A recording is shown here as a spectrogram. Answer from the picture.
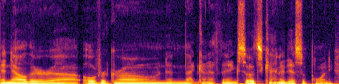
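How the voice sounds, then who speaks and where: This man has an American accent and a fairly low pitch, and he talks at a moderate pace. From West Virginia and moving around the US Midwest. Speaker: newspaper editor. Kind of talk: interview conversation. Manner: hesitant, with repetitions.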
